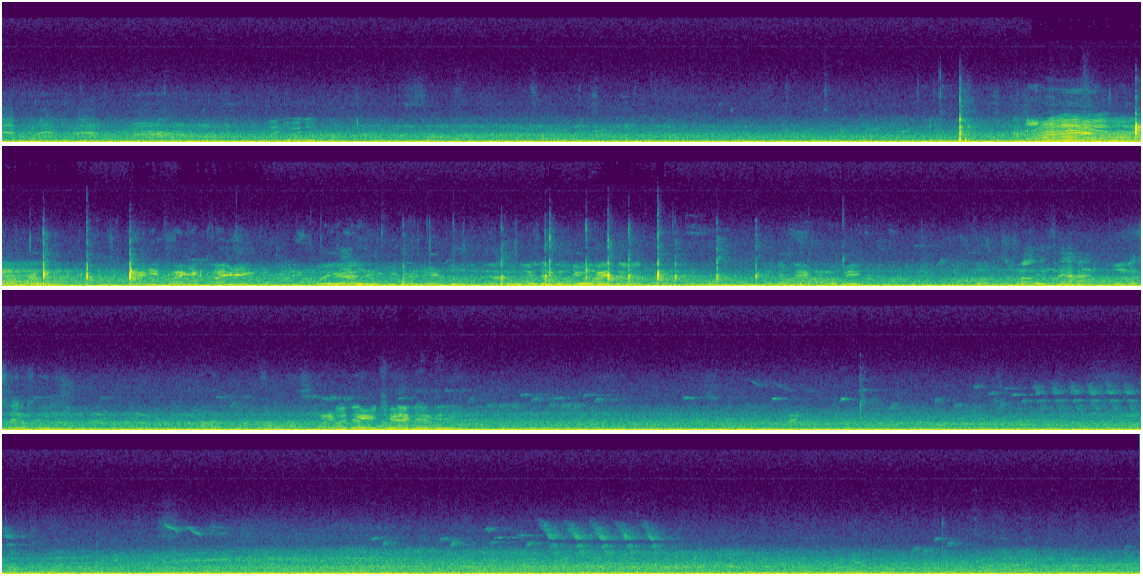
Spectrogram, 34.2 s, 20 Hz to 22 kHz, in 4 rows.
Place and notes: Houses, Dublin, Irlande - Cricket in Trinity college
Cricket match in Trinity college between an irish and indian team.
Evening time after a short rain, temp aroud 20°C 50m away
Recording devices : Sound device Mix pre6 + 2 Primo EM172 AB30cm setup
